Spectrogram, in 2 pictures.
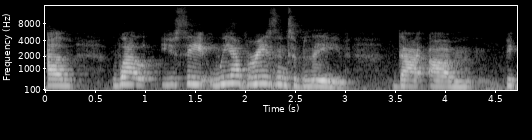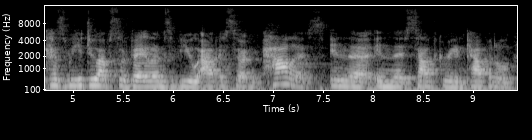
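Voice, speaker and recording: Pompous ambassador with a fake British accent, bright tone, echoey room, played by a woman. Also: mid-range voice, slight background noise, voice pushed down, close to an everyday voice. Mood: mock-official. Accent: put-on British. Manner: halting, mock-official. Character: pompous female government ambassador.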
